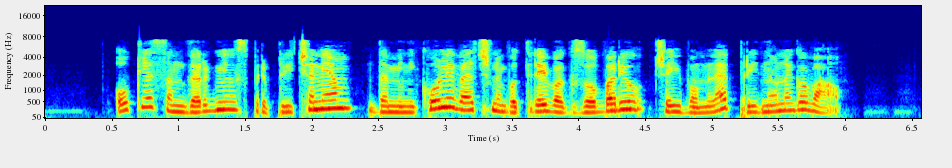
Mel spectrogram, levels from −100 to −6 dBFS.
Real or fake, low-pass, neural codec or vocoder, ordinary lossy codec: fake; 7.2 kHz; codec, 16 kHz, 4 kbps, FunCodec, trained on Chinese and English, 50 frames a second; AAC, 32 kbps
